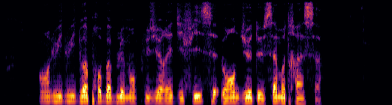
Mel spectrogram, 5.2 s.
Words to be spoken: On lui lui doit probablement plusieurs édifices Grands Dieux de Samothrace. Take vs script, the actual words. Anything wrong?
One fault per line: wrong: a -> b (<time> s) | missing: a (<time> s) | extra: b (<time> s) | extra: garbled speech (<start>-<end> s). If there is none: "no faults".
no faults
